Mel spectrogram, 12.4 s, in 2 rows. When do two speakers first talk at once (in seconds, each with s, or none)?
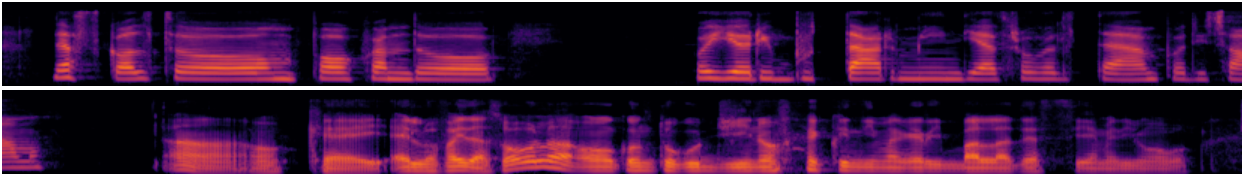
none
